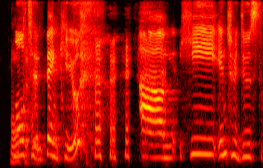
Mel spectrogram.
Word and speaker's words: Moulton: massachusetts uh seth i'm gonna say his last name wrong um moulton molten thank you um he introduced legislation uh to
